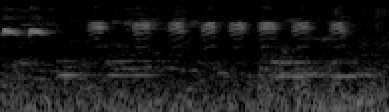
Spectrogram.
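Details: Australasian bushlark in captivity, its full song recorded as a tutor for other cage birds: two clear whistles open, then a rapid string of short buzzy high notes at about three per second, with faint low steady tones behind.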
